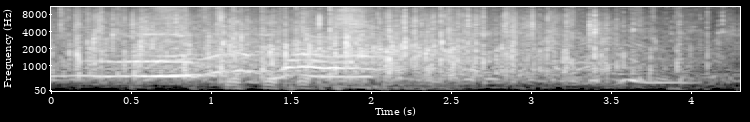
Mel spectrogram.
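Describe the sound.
An audience claps steadily for a performer after a poem, with a few whoops and cheering voices riding on top, loud and dense for a few seconds before thinning out toward the end.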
